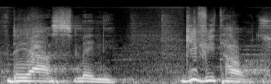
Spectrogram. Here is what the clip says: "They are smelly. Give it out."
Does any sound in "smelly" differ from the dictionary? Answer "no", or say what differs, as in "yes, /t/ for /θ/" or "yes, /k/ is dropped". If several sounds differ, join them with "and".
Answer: yes, /n/ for /l/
